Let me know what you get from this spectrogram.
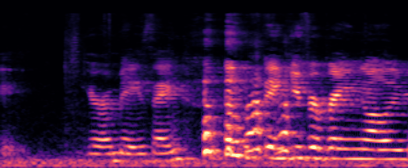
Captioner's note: laughter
